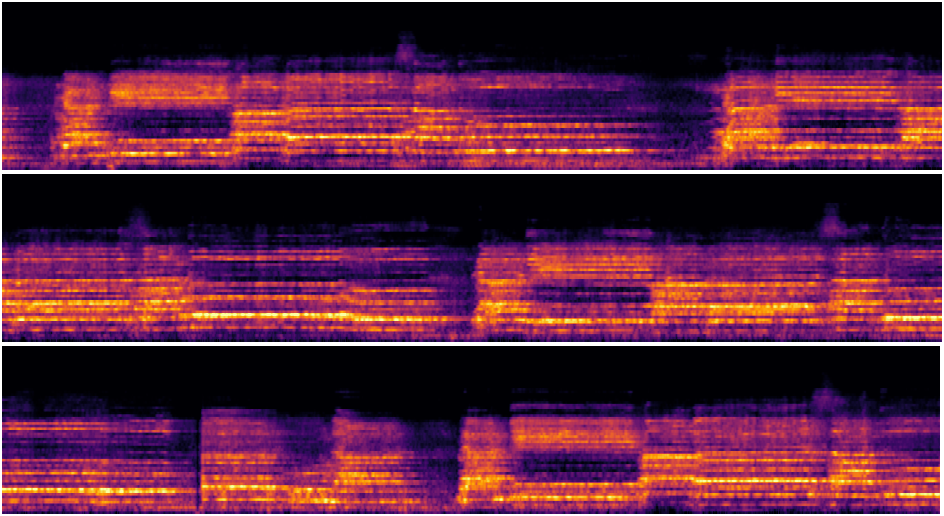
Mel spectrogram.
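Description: A large assembly of people singing a song together, in long held phrases several seconds apiece with brief breaks between lines.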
